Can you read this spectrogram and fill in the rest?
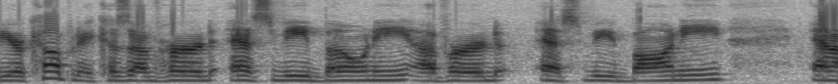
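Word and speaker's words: SVBONY: so I asked her exactly how do you pronounce the name of your company because I've heard SV Boni I've heard SV Bonnie and I've heard savonia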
